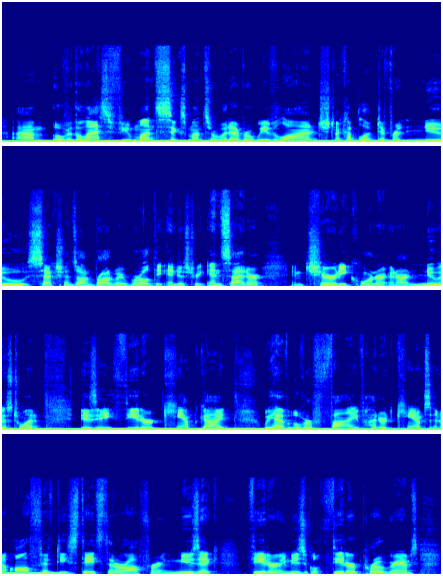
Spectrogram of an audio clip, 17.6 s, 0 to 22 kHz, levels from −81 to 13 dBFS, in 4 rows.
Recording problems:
electrical hum; loud; until 4.5 s and from 8.5 to 14 s; 50 Hz, 9 dB below the speech

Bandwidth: 15 kHz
